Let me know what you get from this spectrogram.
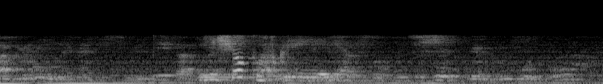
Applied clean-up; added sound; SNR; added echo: none; none; none; reverberation time 2.9 s.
